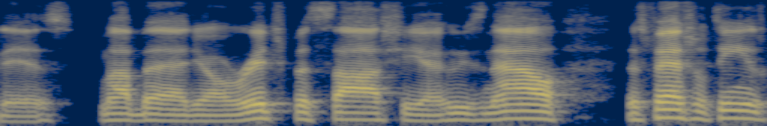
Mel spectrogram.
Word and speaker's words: Bisaccia: Okay, Versace. Rich Versace. I don't know how to say it, but he was their special teams coach. The dude, Rich, from the Raiders, the special teams coach. And Bisaccia, Rich Bisaccia.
